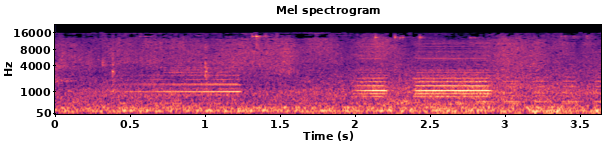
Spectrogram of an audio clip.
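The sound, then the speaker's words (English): Car horns honk in two sustained blasts over a steady rumble of road traffic, the second blast a little louder and overlapping another horn. “I'm in traffic on my way home”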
